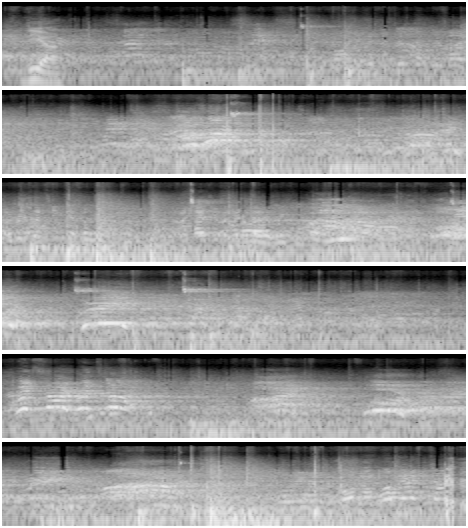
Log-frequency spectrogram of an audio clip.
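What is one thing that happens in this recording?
Rubber balls thud and bounce on a hard floor in a large echoing hall.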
